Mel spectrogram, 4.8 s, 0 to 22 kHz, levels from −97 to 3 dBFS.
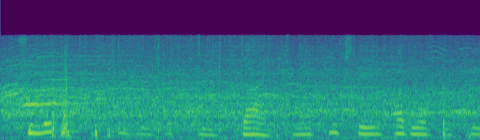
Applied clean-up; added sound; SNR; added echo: none; Crowd; 0 dB; none.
